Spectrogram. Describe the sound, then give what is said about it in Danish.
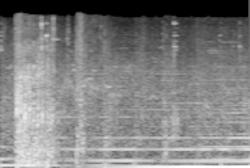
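A horse lets out a loud, shaky whinny near the start, then a few hoof clops follow over a steady low hum, with no one talking. “Imens han har kæmpet med slangehallucinationer under vandet, har hesten holdt en støt og stedig kurs og bragte dem hele skinnet ind til bredden.”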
